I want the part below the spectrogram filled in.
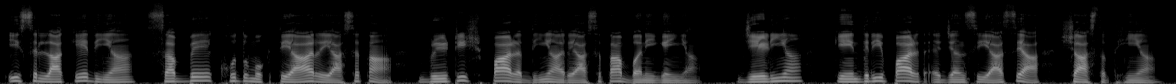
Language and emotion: Dogri, neutral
